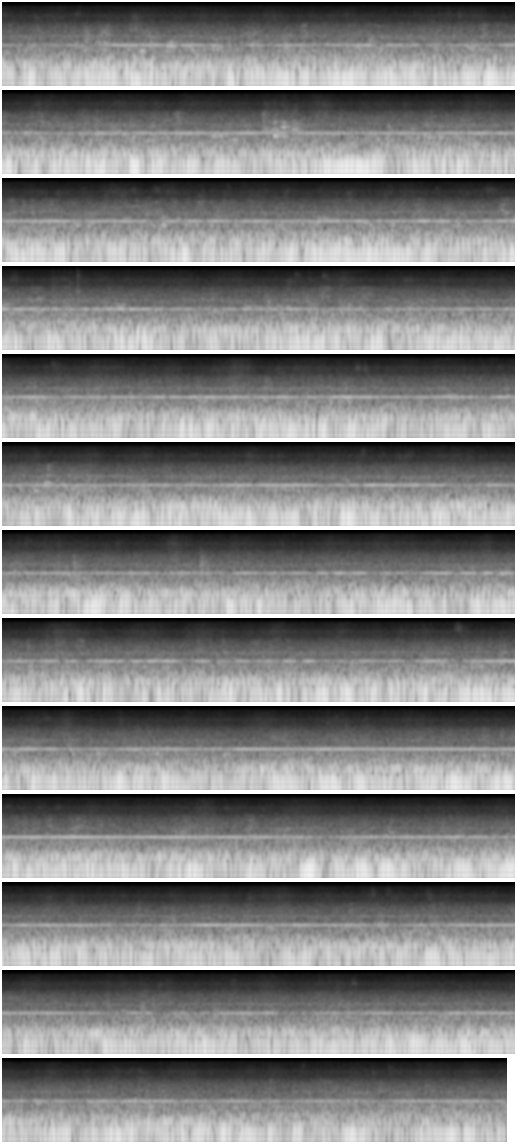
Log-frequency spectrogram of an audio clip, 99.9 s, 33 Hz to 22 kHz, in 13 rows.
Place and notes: Welcom on board
Captation ZOOM H6
France, 28 July 2022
